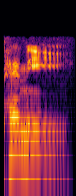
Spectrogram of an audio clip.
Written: penni

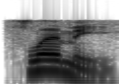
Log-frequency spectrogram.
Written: phlegmy

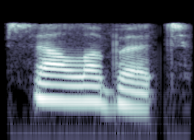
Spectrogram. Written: celibate

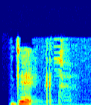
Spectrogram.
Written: dicked

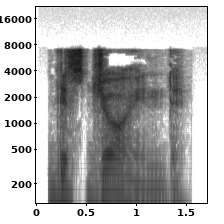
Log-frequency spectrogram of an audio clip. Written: disjoined

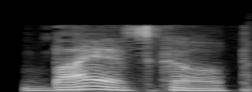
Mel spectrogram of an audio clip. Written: bioscope

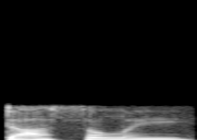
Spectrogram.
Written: docilely

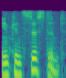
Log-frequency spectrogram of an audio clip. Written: inconsistent

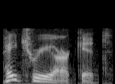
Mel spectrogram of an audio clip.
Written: patriarchate

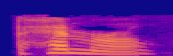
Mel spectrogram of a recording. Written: ahemeral

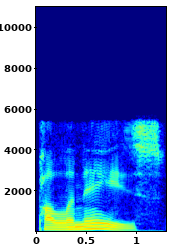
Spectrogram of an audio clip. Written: polonaise

